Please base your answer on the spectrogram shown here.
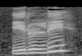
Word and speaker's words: Italy: 그런데 원어민 입에서 나오는 정확한 발음 뭐다? Italy. 시작. Italy. Italy. Italy. 뭘 잃어? 이를리, 어들리. 네. 이를리. 첫 번째 강세 주시고 따라하세요. 이를리.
